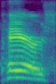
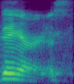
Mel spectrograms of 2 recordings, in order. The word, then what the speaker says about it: Darius: gonna hear you oh keep calling him paris y'all his name is darius yeah paris dears i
